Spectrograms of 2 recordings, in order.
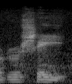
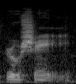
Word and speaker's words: Rocher: So for today's video is mag-unbox tayo ng Giant Ferrero Rocher. So yung pronunciation daw nito is Rocher. So hindi Rocher.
